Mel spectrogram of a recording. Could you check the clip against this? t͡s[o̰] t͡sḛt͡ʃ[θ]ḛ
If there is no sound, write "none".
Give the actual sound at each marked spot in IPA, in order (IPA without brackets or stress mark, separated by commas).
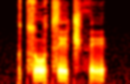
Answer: o̰, θ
